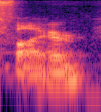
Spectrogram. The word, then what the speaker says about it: FHIR: fast healthcare interoperability resources fhir pronounced fire is a specification uh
